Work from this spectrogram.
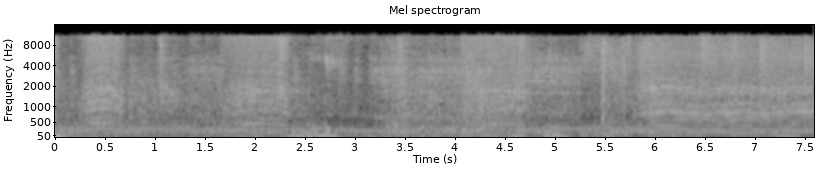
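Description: A monster truck engine roars and revs hard during a Monster Jam arena run in Salt Lake City, loud sustained throttle with rising and falling pitch and brief surges, no talking.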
